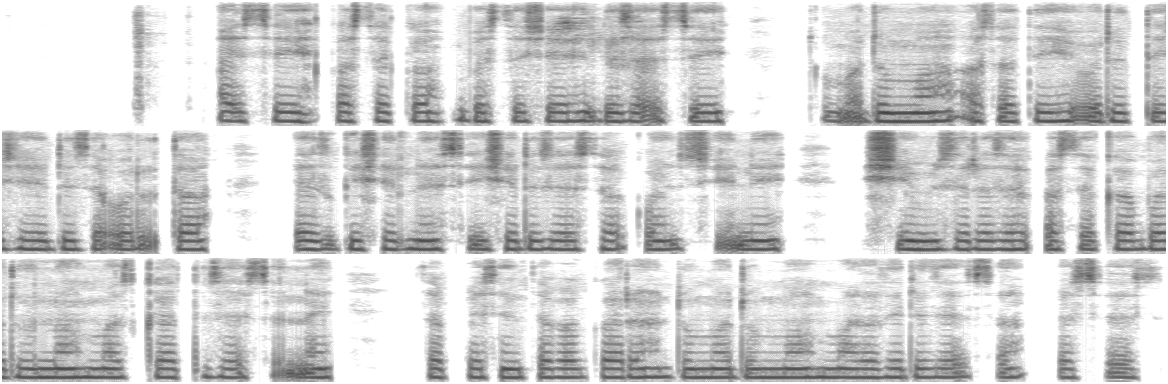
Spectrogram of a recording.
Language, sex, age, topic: Gamo, female, 18-24, government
